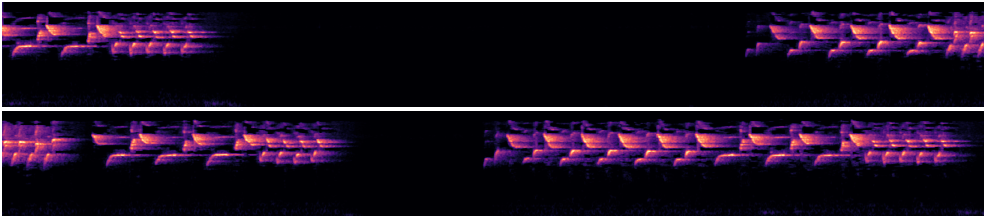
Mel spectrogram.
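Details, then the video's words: A European goldfinch delivers clean song, known as canto limpio, in a training recording for other birds: three or four bursts of quick, bright, metallic twittering, each one to two seconds long, separated by silent pauses. "Canto del Jilguero Limpio Chant chardonneret"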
